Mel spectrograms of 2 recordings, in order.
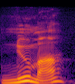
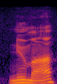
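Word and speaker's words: πνεῦμα: see in this case, pneuma, P-N, like pneumonia, pneuma, and then at the end you can see that T-I, pneumati.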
